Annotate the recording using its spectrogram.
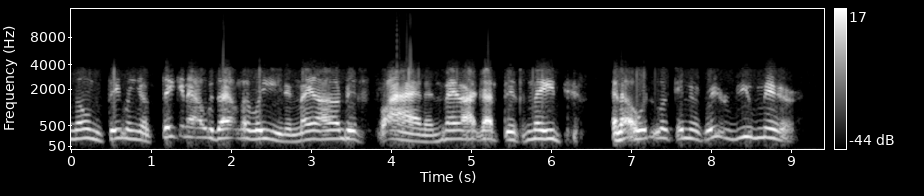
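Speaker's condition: Cerebral palsy; since birth

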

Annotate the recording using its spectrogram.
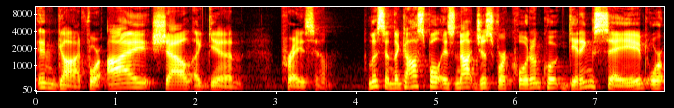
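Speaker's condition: No condition

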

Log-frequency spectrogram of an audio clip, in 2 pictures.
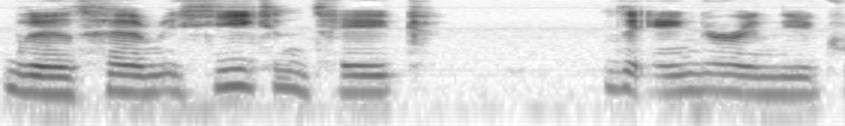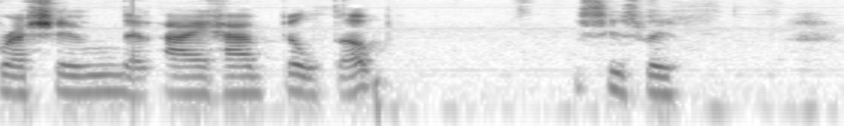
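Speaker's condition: Cleft lip and palate, unilateral cleft lip and palate; many childhood surgeries

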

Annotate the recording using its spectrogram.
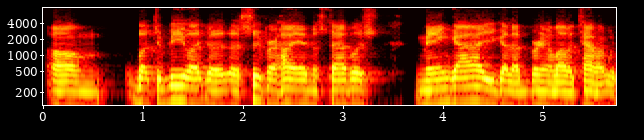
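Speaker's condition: Cleft palate; congenital cleft palate, multiple surgeries; speech impediment in childhood, speech therapy after moving south, others mocked way of talking

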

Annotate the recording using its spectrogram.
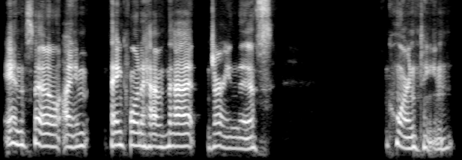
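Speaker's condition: ALS; voice affected when tired or talking too much, voice banked years ago for computer

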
